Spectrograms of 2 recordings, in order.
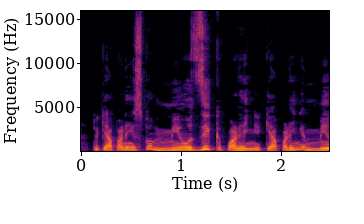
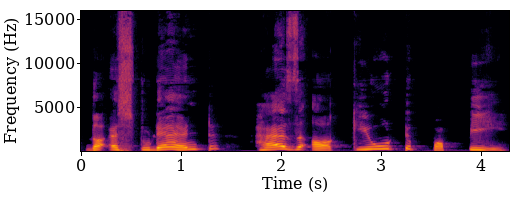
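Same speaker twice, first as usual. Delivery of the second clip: The student has a cute puppy read word by word, very slowly; slow reading aloud; much slower than usual. Shown as a demonstration. Teacher reading a sentence to pupils, very slow. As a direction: spell out each word slowly for beginners. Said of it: "तो देखिए यहाँ पे".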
